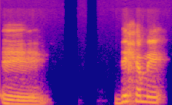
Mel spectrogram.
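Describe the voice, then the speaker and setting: A man teaching a biblical counseling class in an unhurried, deliberate way. He calls himself sarcastic and checks in with his students after nearly every point. His voice comes through a little dull and muffled. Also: a little high, gravelly. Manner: self-described sarcastic, keeps tagging "¿ya?". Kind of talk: online class lecture.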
